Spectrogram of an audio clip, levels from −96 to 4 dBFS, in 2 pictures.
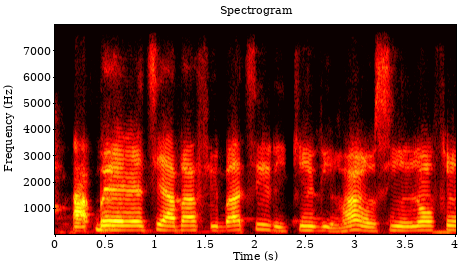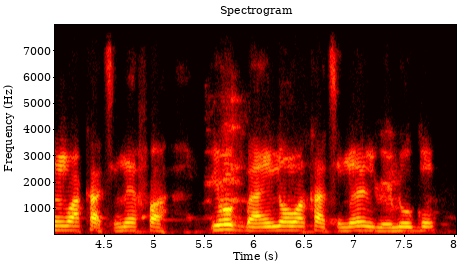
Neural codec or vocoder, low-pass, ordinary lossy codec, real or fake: codec, 44.1 kHz, 2.6 kbps, SNAC; 7.2 kHz; Opus, 24 kbps; fake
